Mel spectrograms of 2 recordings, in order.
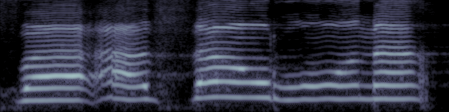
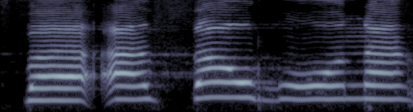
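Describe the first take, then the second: Both takes have the same delivery.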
